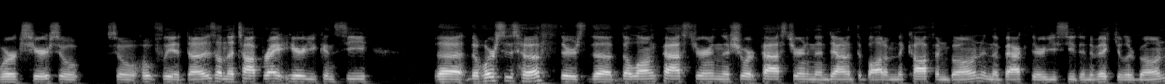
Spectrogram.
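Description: Over a quiet background, a man with a medium-pitched voice speaks fairly quickly in a flat monotone. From California, Visalia; California. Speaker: veterinary intern; presenter. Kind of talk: webinar lecture. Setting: online video hangout. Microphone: video call.

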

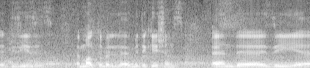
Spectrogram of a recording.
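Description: Through noticeable background noise, a man talks at a moderate pace. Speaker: interviewee. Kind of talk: interview answer. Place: hall.

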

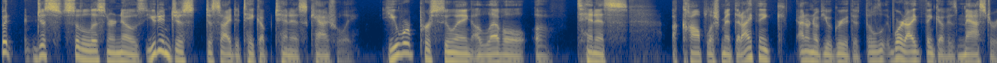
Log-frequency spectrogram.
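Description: Recorded very cleanly against a silent background, with a dry, close sound and no echo, a man with a fairly low pitch talks at a moderate pace using lively intonation. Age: 40s. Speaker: podcast host, investment advisor. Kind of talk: interview. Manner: enthusiastic.

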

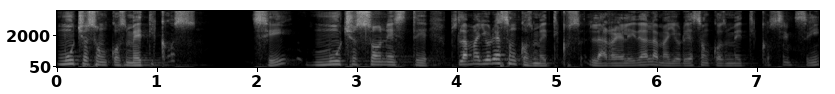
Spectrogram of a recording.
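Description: A man's fairly slow, lively-sounding speech over a quiet background. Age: 50s. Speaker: hair stylist and salon owner; guest. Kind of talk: interview. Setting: studio. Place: studio. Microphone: studio mic.

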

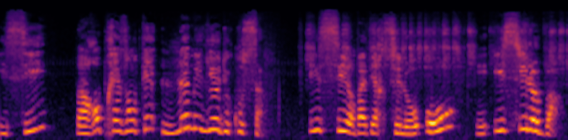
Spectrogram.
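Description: At a very slow pace with long, frequent pauses, a woman speaks in a high pitch with lively intonation. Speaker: sewing tutor. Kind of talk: tutorial.

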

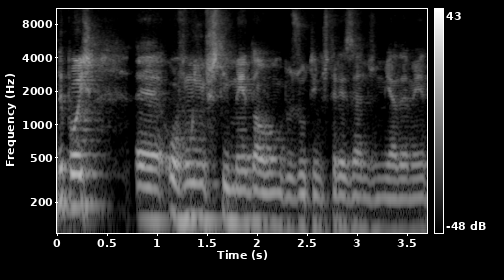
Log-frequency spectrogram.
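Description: A man, somewhat breathy, at a fairly quick pace with ordinary pitch variation and audible room echo. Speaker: open science project staff; presenter. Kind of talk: presentation. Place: home room. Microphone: video call.

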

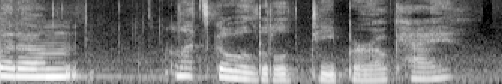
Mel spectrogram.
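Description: A soft-spoken woman talks at a fairly slow pace in a somewhat breathy voice. Light background noise sits behind her. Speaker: ASMR creator. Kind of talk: soft-spoken ASMR guidance. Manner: soft ASMR murmur, flirty. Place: home room.

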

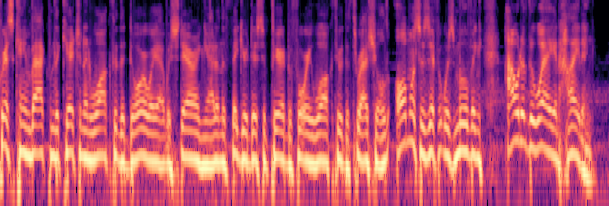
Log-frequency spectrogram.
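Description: Somewhat breathy and dark, mellow in tone, a man with a fairly high pitch rushes along at a very fast pace with very even loudness. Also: ordinary pitch variation. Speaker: podcast host. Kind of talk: ghost story telling, reading a listener's first-person account aloud.

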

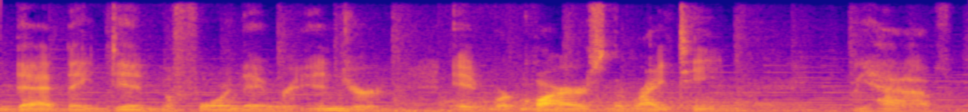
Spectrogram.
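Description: A man speaks with a very deep, low pitch. Clear music plays in the background. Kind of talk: interview answer. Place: office. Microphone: lapel.

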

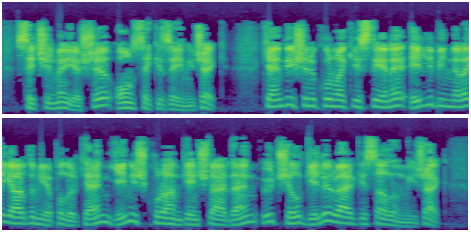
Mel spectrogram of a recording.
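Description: A man with vocal fry speaks at a moderate pace in a fairly high pitch, with lively intonation and very even loudness. The sound is dry and close with no echo, over a quiet background. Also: hardly any pauses. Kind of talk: news reading. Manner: formal, brisk broadcast-news delivery, even and authoritative.

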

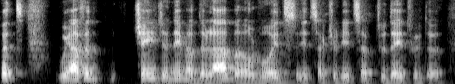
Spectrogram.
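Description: A man's dark, mellow voice with fairly even intonation over a quiet background. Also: moderate pace. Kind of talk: lecture. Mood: friendly, laughing at times.

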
